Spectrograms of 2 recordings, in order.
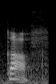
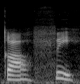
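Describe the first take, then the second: First: The word ends without a final vowel sound. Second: The word ends with a clear 'e' vowel. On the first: The letter is read as if it has no accent. "अगर ई के ऊपर कुछ भी नहीं होता तो हम कहते काफ" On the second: The letter is read with its accent. "पर हम कहते हैं काफ़े"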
